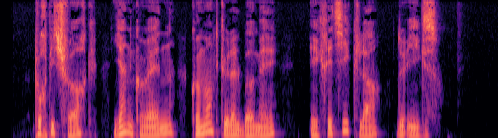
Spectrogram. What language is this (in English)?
French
